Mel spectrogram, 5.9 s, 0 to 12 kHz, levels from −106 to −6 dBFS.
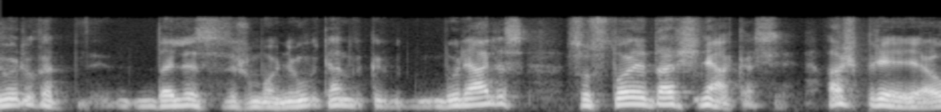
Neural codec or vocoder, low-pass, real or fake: codec, 16 kHz, 6 kbps, DAC; 7.2 kHz; fake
